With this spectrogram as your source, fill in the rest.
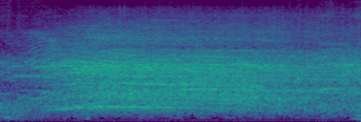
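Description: A crowd at a FIRST robotics district championship in the Pacific Northwest applauds and cheers, a dense, steady wash of noise that swells and then holds, heard from a distance inside a large arena.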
